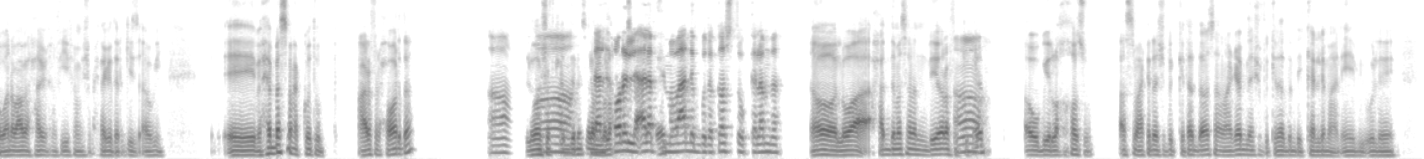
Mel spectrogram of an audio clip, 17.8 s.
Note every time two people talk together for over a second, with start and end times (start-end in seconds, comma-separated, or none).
6.6-7.9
